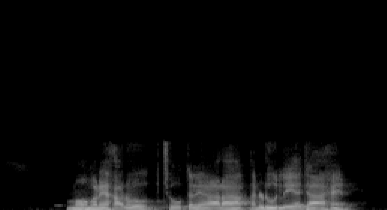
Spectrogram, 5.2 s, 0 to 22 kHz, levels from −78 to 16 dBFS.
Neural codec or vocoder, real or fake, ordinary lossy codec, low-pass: codec, 16 kHz, 1 kbps, X-Codec, HuBERT features, trained on balanced general audio; fake; MP3, 48 kbps; 7.2 kHz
